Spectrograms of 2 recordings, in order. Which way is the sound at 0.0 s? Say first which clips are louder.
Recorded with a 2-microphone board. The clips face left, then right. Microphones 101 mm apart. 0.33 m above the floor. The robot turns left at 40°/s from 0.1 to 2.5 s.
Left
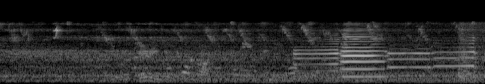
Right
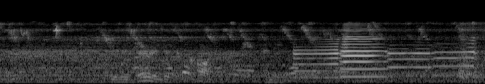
Right 1 dB; 170° right.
